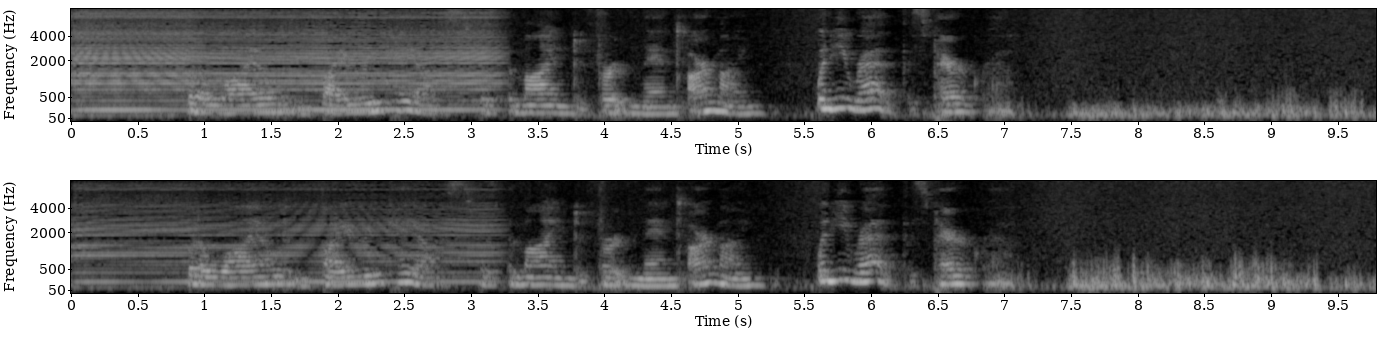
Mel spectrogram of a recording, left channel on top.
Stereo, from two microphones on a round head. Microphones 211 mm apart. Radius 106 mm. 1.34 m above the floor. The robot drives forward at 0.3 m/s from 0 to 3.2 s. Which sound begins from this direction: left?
A woman speaking, at 0.9 s.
